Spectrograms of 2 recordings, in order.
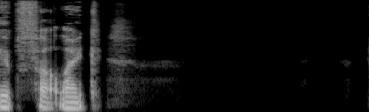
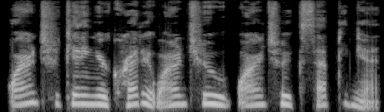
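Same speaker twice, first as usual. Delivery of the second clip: higher, earnest urging voice; voice of the spirit guide; 6 semitones higher than usual. Retold or imitated. Spirit guide urging the speaker to accept credit, higher and earnest. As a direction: press them to take the credit.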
